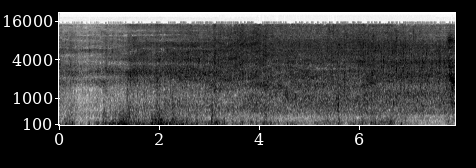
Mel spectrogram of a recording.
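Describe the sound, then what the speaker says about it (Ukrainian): A small stream of water trickles past a weir, a steady outdoor flow with low rumbling and a gusty, wind-buffeted wash that stays fairly even throughout, with no talk. "Водичка тече. Тут чуть-чуть тече."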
